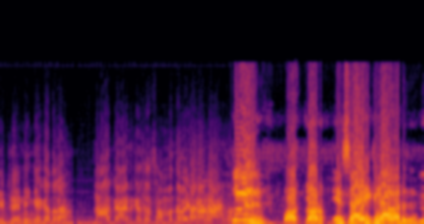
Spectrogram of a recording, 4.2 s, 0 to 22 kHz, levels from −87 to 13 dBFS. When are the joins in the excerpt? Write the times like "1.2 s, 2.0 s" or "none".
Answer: none

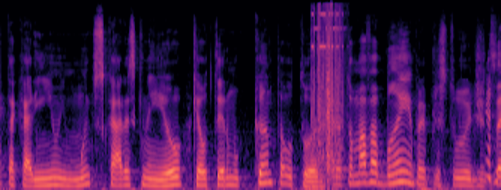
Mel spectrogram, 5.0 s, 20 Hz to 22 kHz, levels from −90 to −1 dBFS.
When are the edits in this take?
1.9 s, 3.3 s

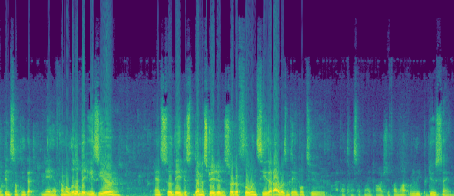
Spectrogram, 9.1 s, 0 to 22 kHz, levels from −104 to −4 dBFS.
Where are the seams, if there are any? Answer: 6.6 s

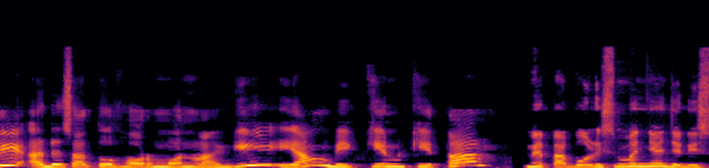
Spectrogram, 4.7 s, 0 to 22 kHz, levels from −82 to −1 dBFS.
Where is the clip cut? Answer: 3.3 s

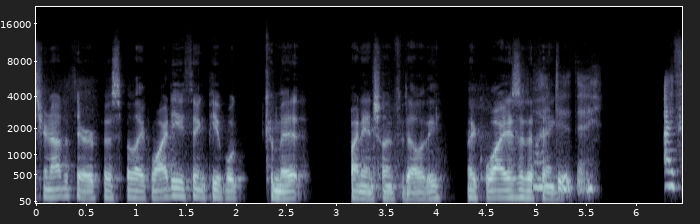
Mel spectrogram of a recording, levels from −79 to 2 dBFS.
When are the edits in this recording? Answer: 2.2 s

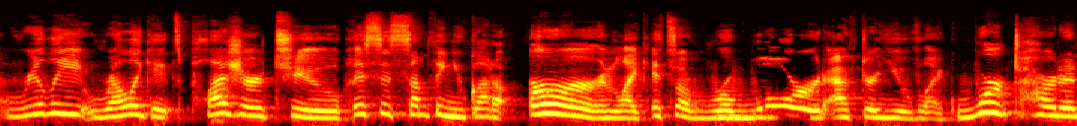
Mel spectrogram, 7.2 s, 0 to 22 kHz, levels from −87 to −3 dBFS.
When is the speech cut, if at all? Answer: 2.3 s

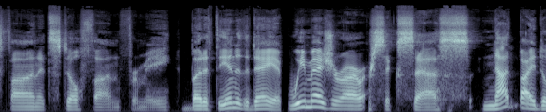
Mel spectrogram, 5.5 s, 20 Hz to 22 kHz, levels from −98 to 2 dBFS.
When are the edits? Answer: 1.7 s, 3.7 s

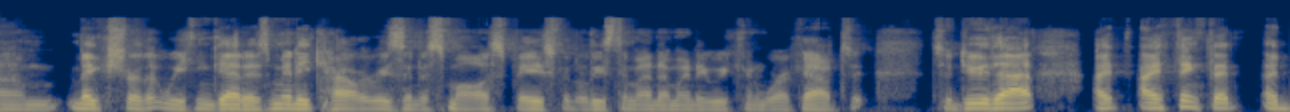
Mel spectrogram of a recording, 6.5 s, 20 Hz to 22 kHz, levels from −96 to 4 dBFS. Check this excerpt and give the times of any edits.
5.2 s

